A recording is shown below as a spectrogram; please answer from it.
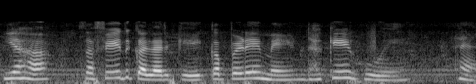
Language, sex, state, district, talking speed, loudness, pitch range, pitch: Hindi, female, Madhya Pradesh, Dhar, 115 wpm, -18 LUFS, 220-270 Hz, 240 Hz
